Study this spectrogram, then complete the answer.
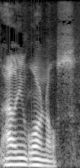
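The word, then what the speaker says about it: Aileen Wuornos: Well, anyway, yes, Eileen Warnos.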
